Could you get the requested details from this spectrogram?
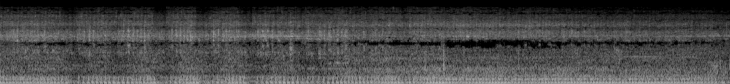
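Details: Volvo 940 turbo warming up before work, cold start: idle stumbles and surges every second or so instead of settling; rough cold idle, cause unknown.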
